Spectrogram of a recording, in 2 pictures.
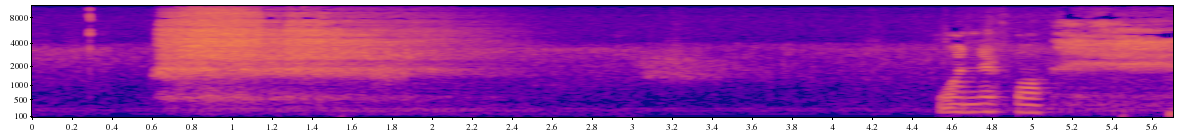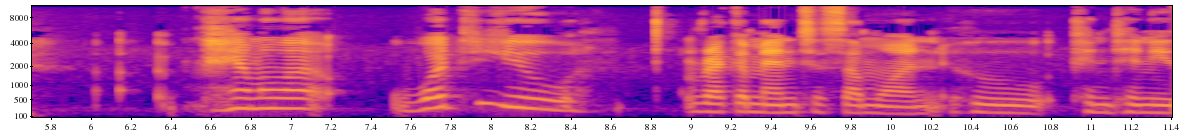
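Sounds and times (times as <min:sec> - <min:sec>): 
single long deep breath during a guided relaxation moment: 0:00.6 - 0:02.5, 0:05.1 - 0:05.9
speech: 0:04.5 - 0:05.5, 0:06.4 - 0:11.3.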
